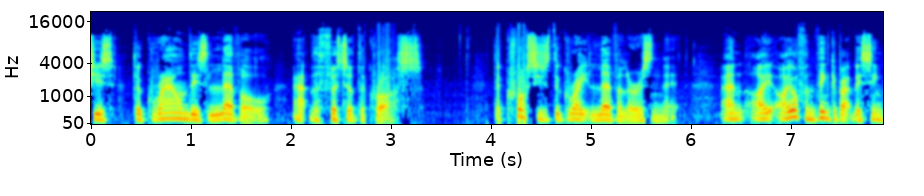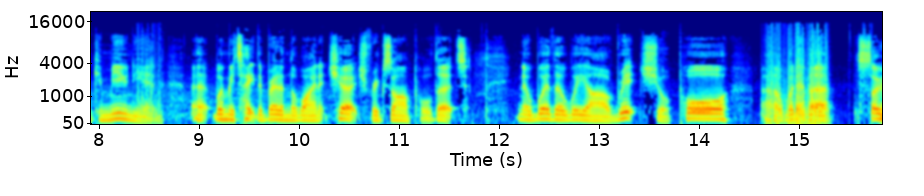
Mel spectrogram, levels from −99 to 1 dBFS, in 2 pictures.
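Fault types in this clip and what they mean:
Processor overload crackle: the processor keeps missing its few-millisecond buffer deadlines, leaving tiny silent gaps that pile into gritty crackle bursts, three times in the speech.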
